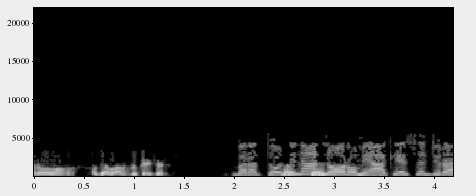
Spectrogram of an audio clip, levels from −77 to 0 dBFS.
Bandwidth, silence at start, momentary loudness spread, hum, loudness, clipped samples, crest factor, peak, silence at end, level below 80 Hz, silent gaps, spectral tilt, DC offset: 5.8 kHz; 0 s; 10 LU; none; -24 LUFS; under 0.1%; 20 dB; -6 dBFS; 0 s; -70 dBFS; none; -2.5 dB/octave; under 0.1%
